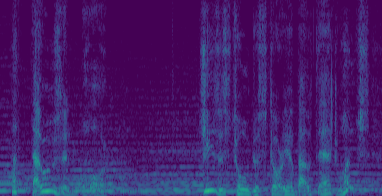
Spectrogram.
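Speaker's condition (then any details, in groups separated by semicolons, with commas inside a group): No condition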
